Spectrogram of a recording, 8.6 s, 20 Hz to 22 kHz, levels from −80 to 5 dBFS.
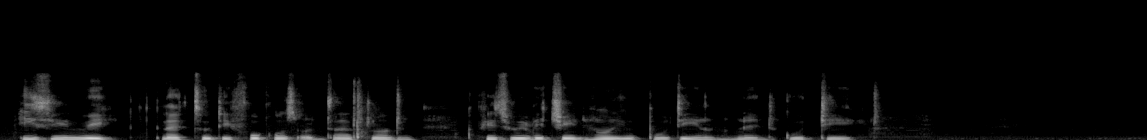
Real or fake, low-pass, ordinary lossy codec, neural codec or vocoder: fake; none; none; autoencoder, 22.05 kHz, a latent of 192 numbers a frame, VITS, trained on one speaker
